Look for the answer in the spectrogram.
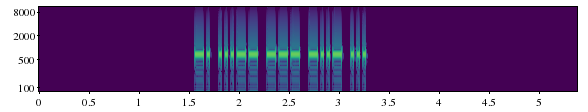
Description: Morse code, heard as a keyed tone, about 40 wpm, 700 Hz. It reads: N3OXS
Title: USA Call Signs - 5 Characters - Repeated 2x - 40wpm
